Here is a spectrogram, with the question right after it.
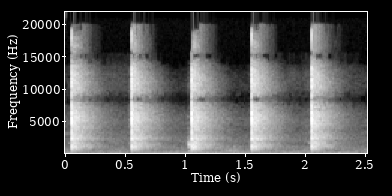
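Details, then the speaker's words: Biotronix focused shockwave applicator on the operator's own hand/wrist at intensity about 9 to 10 (11 not recommended for the tissue), felt deep in tissue: sharp evenly spaced snapping pulses, five in about two and a half seconds. "तो न और 10 मेरे लिए enough है hand के लिए और आप देख सकते हैं कि मेरे को पूरा अंदर तक ये हिट हो रहा है और मेरे को अंदर तक फील हो रहा है।"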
